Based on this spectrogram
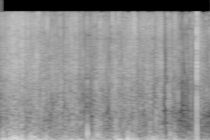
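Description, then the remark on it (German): Crinkling plastic wrapping foil from an unboxing rustles and crackles steadily for about two seconds, a dense, hissy texture dotted with sharper pops, with no voices. “Hier, kennt ihr das? Nee. Knisterfolie.”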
